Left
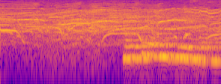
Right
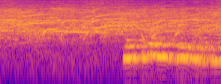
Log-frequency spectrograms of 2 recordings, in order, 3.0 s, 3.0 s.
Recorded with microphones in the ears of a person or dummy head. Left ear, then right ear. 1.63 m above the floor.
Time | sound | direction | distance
1.6 | a woman speaking | 45° left (ahead or behind) | 2.5 m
